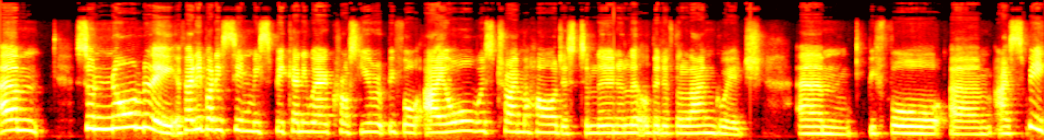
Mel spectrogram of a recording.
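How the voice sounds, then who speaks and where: With an unremarkable speaking voice, a woman speaks at a moderate pace, her fairly high pitch carried by lively intonation. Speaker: keynote speaker. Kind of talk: conference keynote talk.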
